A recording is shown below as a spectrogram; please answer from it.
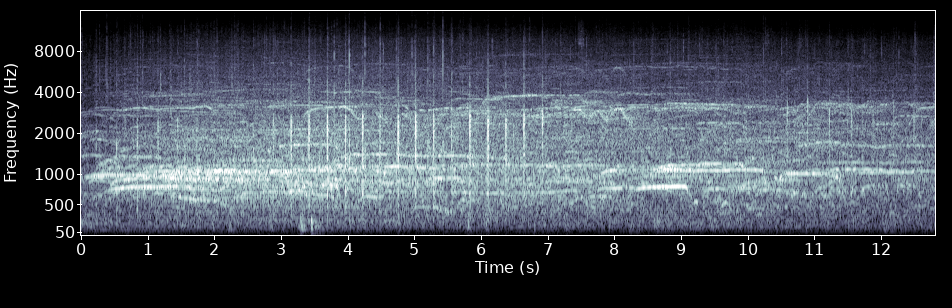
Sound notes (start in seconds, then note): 0.7 attendees cheering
